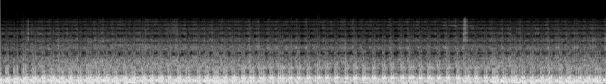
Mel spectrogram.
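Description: Motorcycle engine running steadily at low revs in slow traffic, its note holding an even pitch.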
